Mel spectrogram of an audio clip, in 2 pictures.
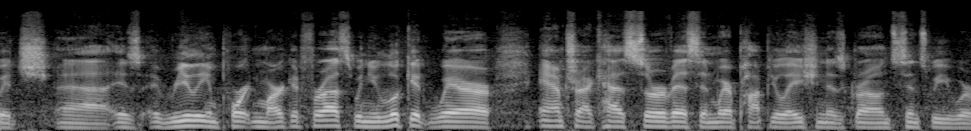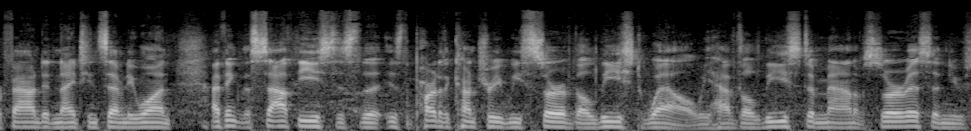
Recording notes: Recorded live at APTA EXPO 2023 in Orlando, Florida. Recorded on the trade show floor at APTA’s EXPO 2023 in Orlando, Florida.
